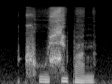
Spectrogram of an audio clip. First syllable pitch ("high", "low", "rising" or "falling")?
low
